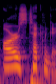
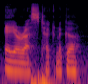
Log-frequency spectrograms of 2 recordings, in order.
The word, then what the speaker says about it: Ars Technica: Found out I was saying it incorrectly for a while. But what were you saying? – ARS Technica. – Oh, yeah. – It's Ars Technica. – It is, yeah.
